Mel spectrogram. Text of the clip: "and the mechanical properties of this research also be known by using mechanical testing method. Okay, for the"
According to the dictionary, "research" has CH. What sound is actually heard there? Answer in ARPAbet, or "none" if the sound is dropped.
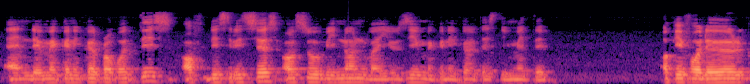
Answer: S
